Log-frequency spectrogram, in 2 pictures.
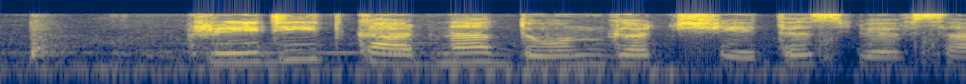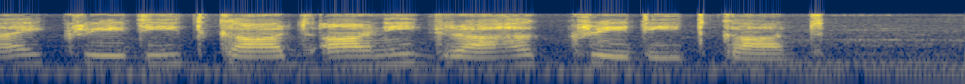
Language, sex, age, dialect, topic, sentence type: Marathi, female, 31-35, Northern Konkan, banking, statement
